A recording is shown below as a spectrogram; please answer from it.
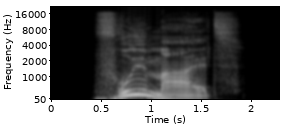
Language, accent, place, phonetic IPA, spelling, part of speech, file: German, Germany, Berlin, [ˈfʁyːˌmaːls], Frühmahls, noun, De-Frühmahls.ogg
- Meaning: genitive singular of Frühmahl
